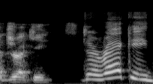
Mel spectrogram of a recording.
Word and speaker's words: Jarecki: I don't know if I'm pronouncing your last name right. – Uh, Duraki.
